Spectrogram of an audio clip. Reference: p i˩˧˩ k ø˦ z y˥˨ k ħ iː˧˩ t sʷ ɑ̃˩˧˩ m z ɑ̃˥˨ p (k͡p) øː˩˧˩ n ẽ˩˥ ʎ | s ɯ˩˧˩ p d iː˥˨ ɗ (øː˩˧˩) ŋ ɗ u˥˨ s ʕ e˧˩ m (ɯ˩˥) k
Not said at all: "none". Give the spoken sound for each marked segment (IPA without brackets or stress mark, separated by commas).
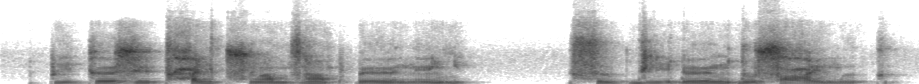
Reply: k͡p, øː˩˧˩, ɯ˩˥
